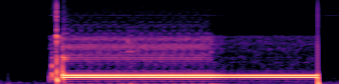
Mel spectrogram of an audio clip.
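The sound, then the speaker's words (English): A click, then a loud, steady dial tone on a studio phone line used to dial out hums continuously for about two and a half seconds before another click cuts it off. No one speaks. “I have a studio line here that I used to dial out to TalkShoe”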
